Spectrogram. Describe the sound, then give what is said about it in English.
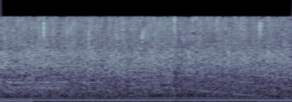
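Audience applause at a live show. A dense, even wash of clapping holds steady throughout, over a low, constant hum. “Again, give yourselves a round of applause.”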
